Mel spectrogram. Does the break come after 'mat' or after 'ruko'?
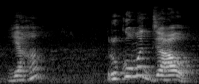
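after mat. The phrase breaks right after 'mat'. Do not stay here; leave this place. "अगर इसका stress हम change कर दें"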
